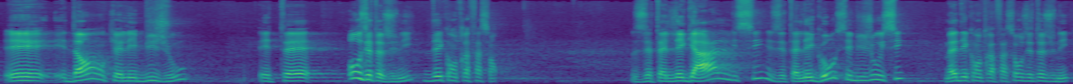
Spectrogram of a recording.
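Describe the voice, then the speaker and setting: A man's voice: fairly high pitch, animated, moderate pace, dark tone. Quebec man lecturing in an echoing hall. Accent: Quebec French. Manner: didactic, acts out dialogue, emphatic repetition. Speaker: lawyer giving a lecture. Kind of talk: public lecture on law with spoken examples. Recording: long echoing hall reverb.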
